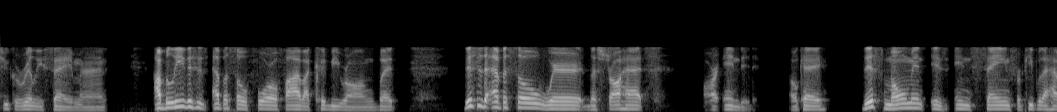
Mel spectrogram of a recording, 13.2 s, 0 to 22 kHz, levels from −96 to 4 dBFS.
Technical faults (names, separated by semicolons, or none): Bluetooth CVSD headset codec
